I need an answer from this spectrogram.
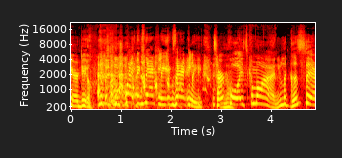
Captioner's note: laughter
